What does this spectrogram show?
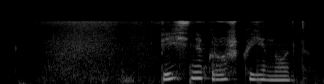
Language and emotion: Russian, neutral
